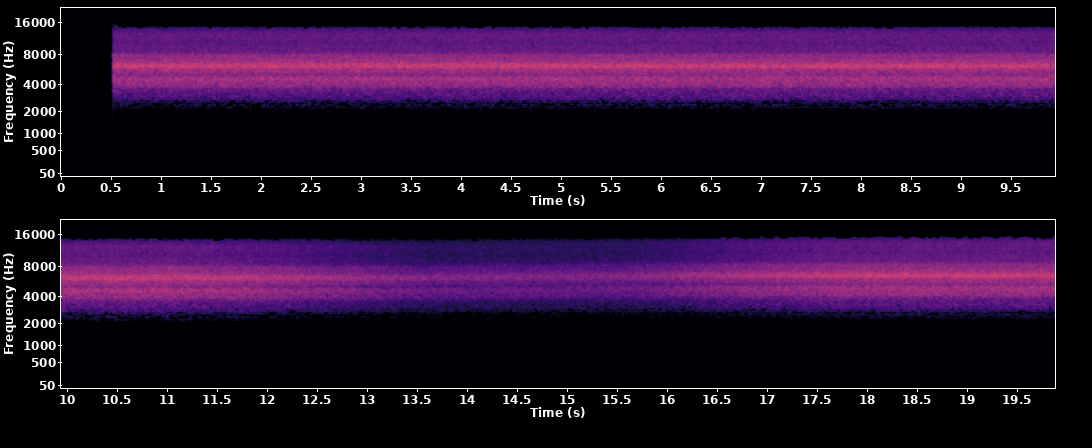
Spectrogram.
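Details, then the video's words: Summer cicadas singing: a steady, dense, high-pitched buzzing drone that starts abruptly, dips softer for a few seconds near the middle, then swells back to full strength, with no other sounds. "Cicada Sounds"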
